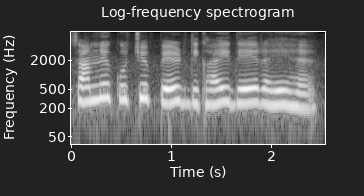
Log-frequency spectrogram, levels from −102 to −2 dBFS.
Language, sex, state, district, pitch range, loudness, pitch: Hindi, female, Uttar Pradesh, Shamli, 240-285 Hz, -14 LUFS, 255 Hz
